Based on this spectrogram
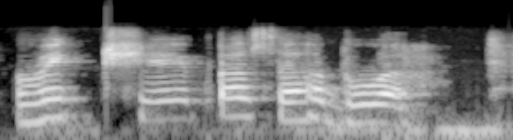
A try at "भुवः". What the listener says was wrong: भुवः, विसर्ग को पूरा बोलना चाहिए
